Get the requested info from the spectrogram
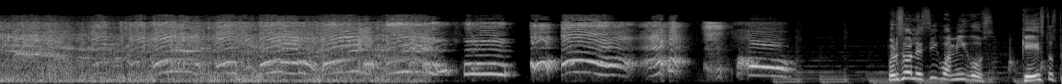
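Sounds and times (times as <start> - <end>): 
cartoon baby crying: 0.1 - 8.0
speech: 8.9 - 10.6.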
